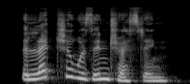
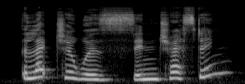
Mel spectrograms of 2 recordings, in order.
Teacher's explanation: This is falling intonation. I'm showing certainty or confidence in what I've just said. · Shown in: first take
